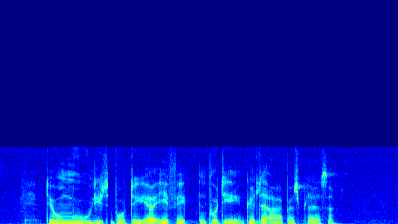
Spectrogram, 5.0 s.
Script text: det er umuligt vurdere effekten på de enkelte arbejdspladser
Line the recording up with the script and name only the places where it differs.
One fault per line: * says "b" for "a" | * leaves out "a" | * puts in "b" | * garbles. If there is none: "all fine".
all fine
